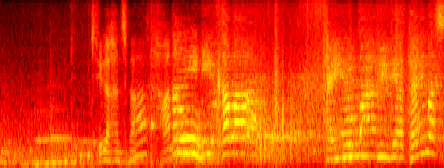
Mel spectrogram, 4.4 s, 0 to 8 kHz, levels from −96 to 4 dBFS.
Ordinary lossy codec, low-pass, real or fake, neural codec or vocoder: none; none; fake; codec, 16 kHz, 0.5 kbps, X-Codec, HuBERT features, trained on general audio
